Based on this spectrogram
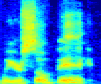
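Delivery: ordinary talk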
